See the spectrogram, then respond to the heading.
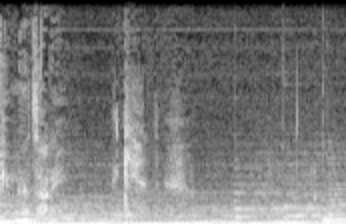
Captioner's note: voiceover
